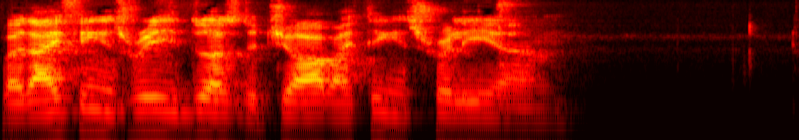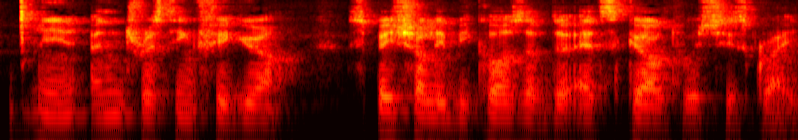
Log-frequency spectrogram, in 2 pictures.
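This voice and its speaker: A man with a French accent, fairly low in pitch, fairly quick in pace, monotone and flat, with long, frequent pauses. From France. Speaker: toy collector and reviewer. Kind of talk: unboxing review. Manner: halting, many fillers.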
